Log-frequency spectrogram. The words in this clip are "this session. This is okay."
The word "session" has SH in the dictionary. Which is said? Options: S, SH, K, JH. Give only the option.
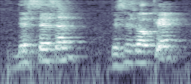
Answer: S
